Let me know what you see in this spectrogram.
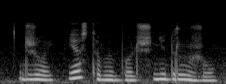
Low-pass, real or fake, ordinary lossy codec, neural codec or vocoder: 7.2 kHz; real; MP3, 64 kbps; none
